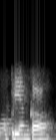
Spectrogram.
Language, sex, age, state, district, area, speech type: Tamil, female, 18-30, Tamil Nadu, Tiruppur, rural, conversation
